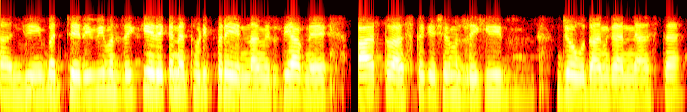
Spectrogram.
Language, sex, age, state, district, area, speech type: Dogri, female, 18-30, Jammu and Kashmir, Jammu, rural, conversation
